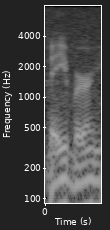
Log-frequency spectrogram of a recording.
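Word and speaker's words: Weber: and it's properly pronounced Vber. He's u central Europe German descent. Uh the W is pronounced as a V if you're ever in circles where people care about that sort of thing.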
